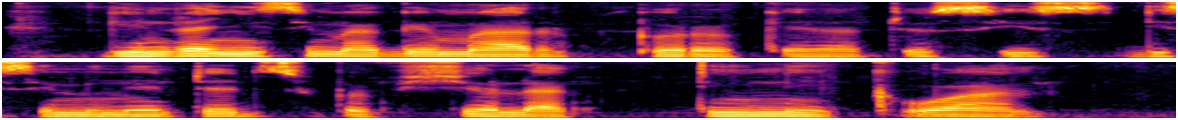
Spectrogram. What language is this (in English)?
Luo (Kenya and Tanzania)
